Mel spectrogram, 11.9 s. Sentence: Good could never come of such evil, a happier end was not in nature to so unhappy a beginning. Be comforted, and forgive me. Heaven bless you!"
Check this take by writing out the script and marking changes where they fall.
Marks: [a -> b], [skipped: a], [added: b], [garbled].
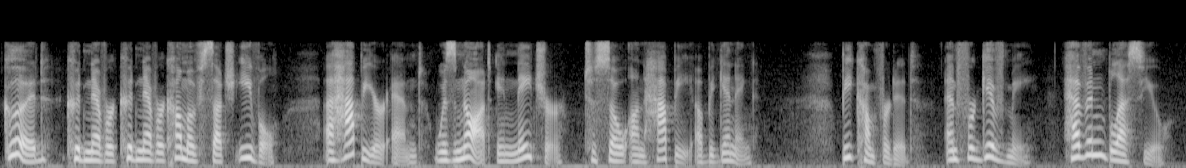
Good could never [added: could never] come of such evil, a happier end was not in nature to so unhappy a beginning. Be comforted, and forgive me. Heaven bless you!"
